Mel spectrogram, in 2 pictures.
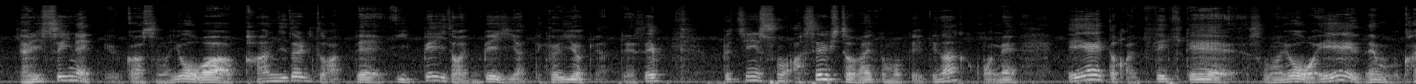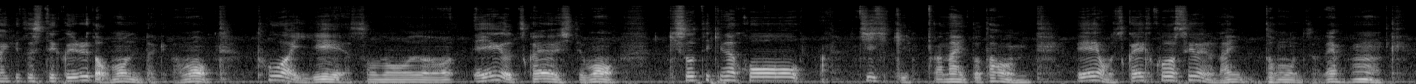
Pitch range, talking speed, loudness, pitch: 110-135 Hz, 320 characters per minute, -24 LUFS, 115 Hz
